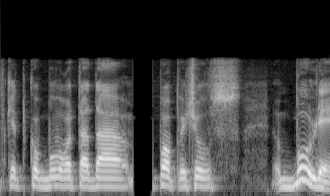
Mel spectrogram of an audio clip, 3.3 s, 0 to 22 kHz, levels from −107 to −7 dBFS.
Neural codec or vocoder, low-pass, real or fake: none; 7.2 kHz; real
